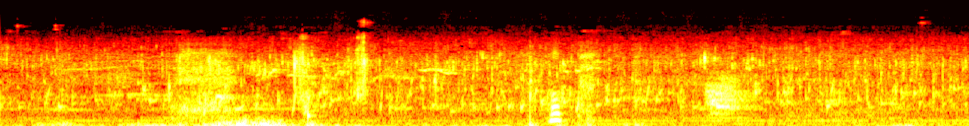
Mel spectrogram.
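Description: Shallow pond water trickling and sloshing as a hand moves through it, with a few small splashes and irregular soft knocks.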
